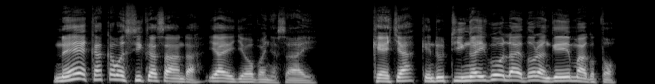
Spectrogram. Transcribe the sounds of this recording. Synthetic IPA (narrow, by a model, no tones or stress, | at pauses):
nɛɛkakawasikasandajaed͡ʒɛhɔvaɲasa̰jḛ | kɛt͡ʃakendotiŋaiɡolaeðɔɾaŋɡeːmaɡt̪ɔ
